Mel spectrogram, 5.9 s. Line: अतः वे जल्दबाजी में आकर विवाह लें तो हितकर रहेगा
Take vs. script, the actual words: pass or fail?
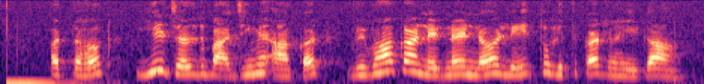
fail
